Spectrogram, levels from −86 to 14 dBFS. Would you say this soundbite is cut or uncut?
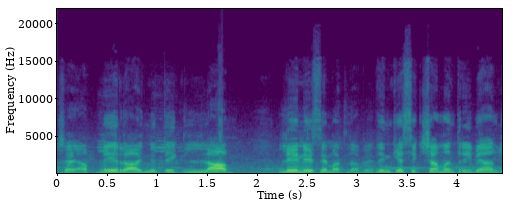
cut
